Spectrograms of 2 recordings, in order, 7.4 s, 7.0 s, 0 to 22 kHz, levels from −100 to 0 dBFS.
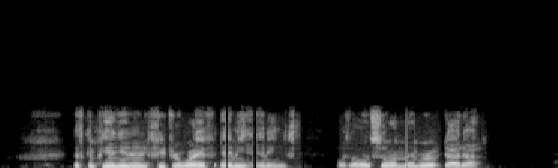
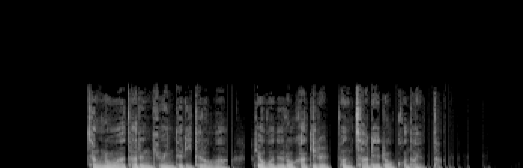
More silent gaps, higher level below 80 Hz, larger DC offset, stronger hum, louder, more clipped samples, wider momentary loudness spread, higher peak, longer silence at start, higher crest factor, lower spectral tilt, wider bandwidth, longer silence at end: about the same, 4.34-4.49 s vs 3.26-3.35 s, 4.42-4.49 s; second, -66 dBFS vs -54 dBFS; neither; neither; first, -23 LUFS vs -35 LUFS; neither; about the same, 13 LU vs 11 LU; first, -6 dBFS vs -18 dBFS; second, 1 s vs 1.15 s; about the same, 18 dB vs 18 dB; about the same, -5 dB/octave vs -5.5 dB/octave; second, 8 kHz vs 11 kHz; about the same, 1.1 s vs 1.1 s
